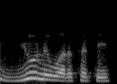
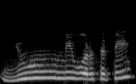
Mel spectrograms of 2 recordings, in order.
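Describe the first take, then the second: First: The word begins with a Y sound. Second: The word begins with a plain vowel sound. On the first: The speaker calls it right. "we say university. Okay, so the sound is Y" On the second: The speaker calls it wrong. "We don't say university"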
